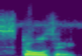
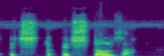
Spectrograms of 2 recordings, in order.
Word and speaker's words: Stolza: It looks like Nicholas Stolze or Stolz, but I want to say it correctly, but it's Stolza.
